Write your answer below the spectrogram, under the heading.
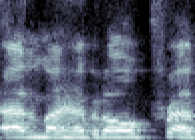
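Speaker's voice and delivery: ordinary talk, nothing marked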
